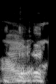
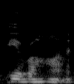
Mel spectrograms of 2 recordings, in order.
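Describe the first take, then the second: First: The name begins with an 'eye' sound. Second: The name begins with an 'ee' sound. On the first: The speaker calls it wrong. "It's not Iran" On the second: The speaker calls it right. "it's called Iran"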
